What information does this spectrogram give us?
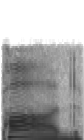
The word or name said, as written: pod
